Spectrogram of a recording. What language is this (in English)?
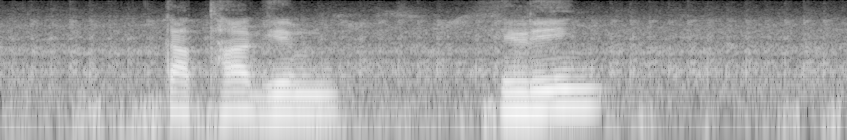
Santali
